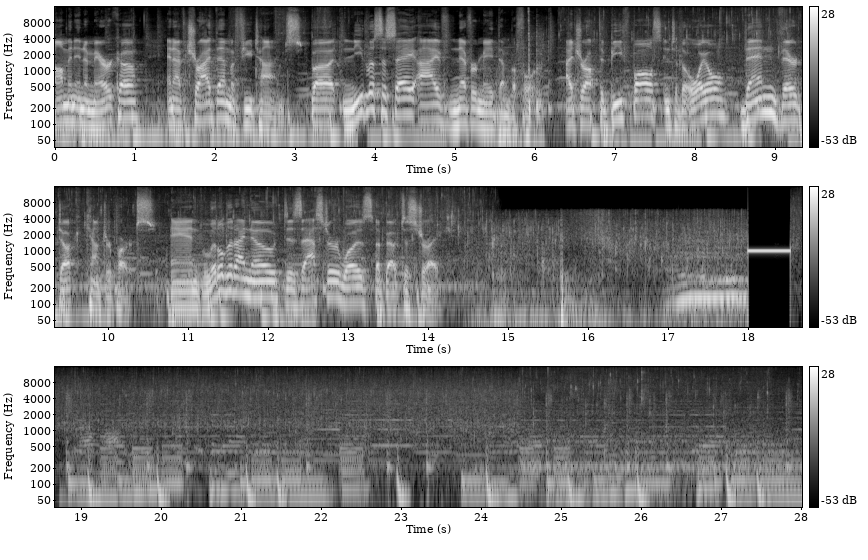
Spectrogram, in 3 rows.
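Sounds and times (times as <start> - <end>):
slow background music: 0.0 - 14.6, 18.6 - 28.0
food sizzling in frying oil: 6.2 - 17.0, 18.6 - 28.0
censor bleep: 17.9 - 18.6.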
